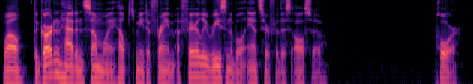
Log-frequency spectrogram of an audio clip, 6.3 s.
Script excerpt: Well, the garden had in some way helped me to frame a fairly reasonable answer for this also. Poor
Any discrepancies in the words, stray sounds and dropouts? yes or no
no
